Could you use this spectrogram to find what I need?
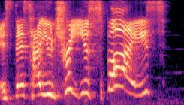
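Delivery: yelling in anger. In a role-play, a character yells to anyone within earshot, angry yelling. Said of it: "I'm just like yelling to basically the void".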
